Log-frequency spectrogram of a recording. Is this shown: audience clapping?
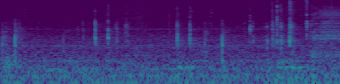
no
